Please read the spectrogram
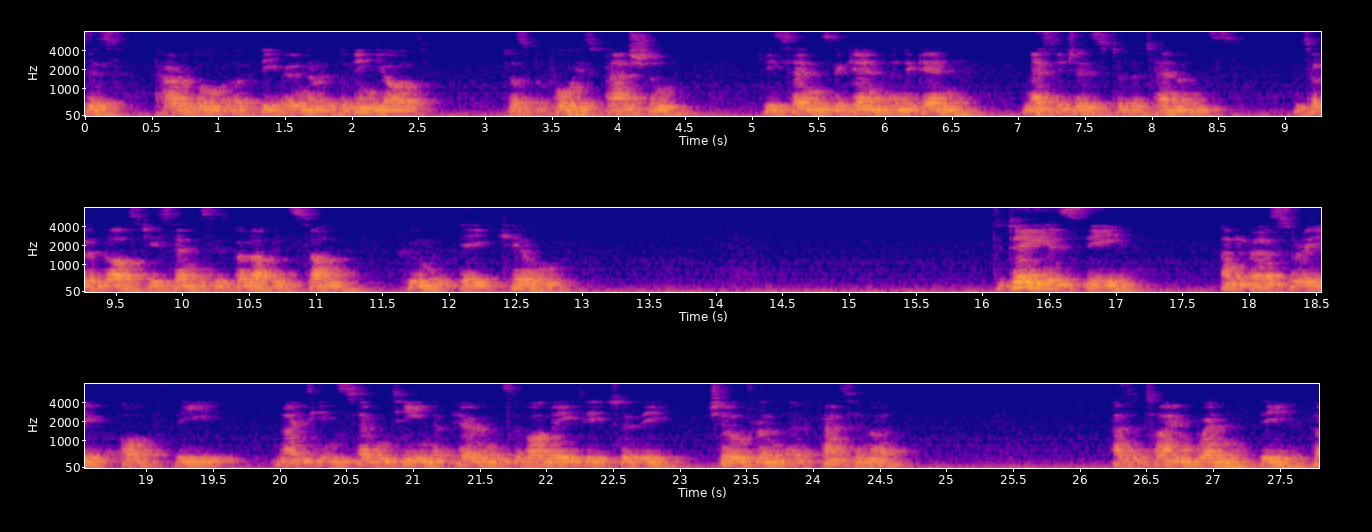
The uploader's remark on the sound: Recorded live at Southgate House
